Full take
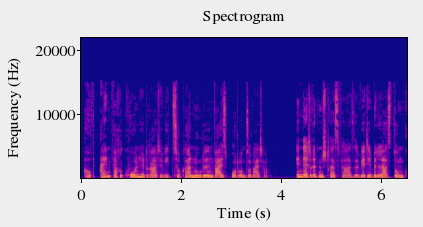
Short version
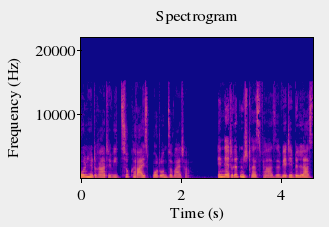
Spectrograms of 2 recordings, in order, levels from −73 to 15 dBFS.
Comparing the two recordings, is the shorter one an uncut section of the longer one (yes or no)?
no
